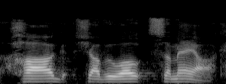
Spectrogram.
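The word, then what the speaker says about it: Chag Shavuot Sameach: And tomorrow they will say, there's a Hag Shavuot Sameach, Happy Pentecost. That's the Hebrew pronunciation of it.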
